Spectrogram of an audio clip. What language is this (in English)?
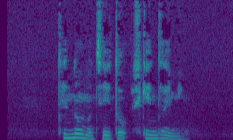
Japanese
